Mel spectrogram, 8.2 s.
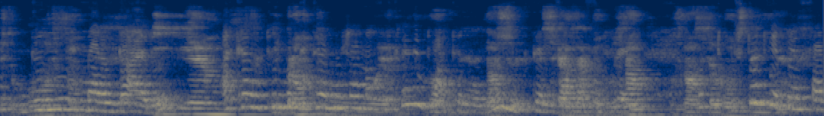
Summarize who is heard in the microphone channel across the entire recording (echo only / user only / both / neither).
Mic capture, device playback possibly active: both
